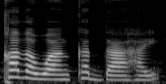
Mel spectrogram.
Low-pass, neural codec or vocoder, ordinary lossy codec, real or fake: none; none; none; real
